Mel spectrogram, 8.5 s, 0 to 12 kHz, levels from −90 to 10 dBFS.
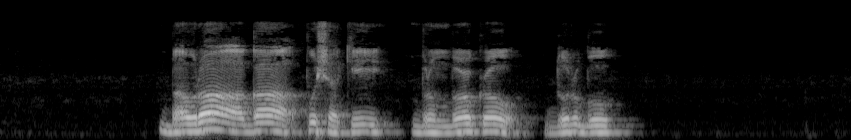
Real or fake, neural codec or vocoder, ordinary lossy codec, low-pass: real; none; MP3, 64 kbps; 7.2 kHz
